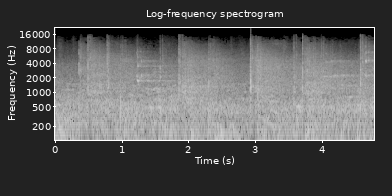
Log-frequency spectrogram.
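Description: Badminton doubles rally: rackets striking the shuttlecock in a string of sharp cracks, the loudest about three seconds in, with shoes squeaking briefly on the synthetic court.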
